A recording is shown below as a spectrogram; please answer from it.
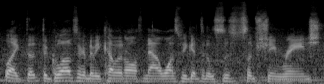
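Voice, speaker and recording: A sleepy, tired gameplay commentator with a medium-pitched, flat voice talks quickly through casual let's-play commentary, rambling, self-critical, and restarting often. Loud racing-game engine noise fills the background.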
